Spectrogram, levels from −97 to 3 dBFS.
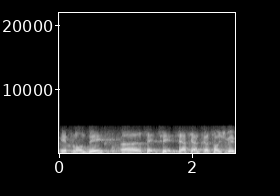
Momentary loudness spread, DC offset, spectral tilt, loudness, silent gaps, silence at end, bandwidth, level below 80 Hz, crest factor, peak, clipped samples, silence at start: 3 LU; under 0.1%; -11.5 dB/octave; -16 LUFS; none; 0 s; 4 kHz; -56 dBFS; 14 dB; 0 dBFS; under 0.1%; 0 s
